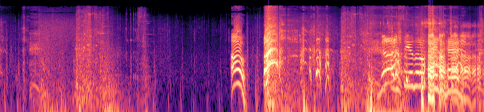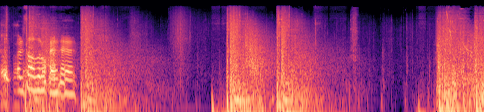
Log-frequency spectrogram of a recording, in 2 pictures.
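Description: Footsteps rustle through tall dry stalks.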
